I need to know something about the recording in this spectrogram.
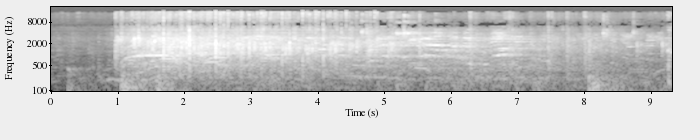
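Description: A crowd cheers and claps loudly in an echoing gym.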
